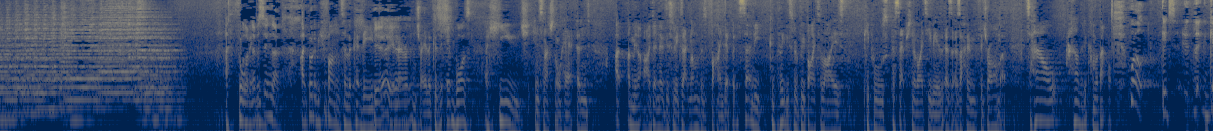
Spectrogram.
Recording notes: Recorded Live At Belfast Media Festival.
